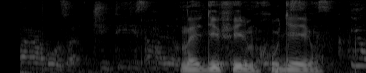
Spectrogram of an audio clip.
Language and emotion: Russian, neutral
